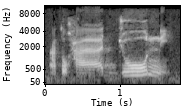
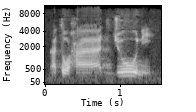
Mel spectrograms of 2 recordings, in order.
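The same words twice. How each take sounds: First: The n sound is held long, doubled. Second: The n sound is short, single. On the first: One n is merged into the other. "membaca dengan mentasdid nunnya" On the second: One of the two n's is dropped. "dengan tanpa tasdid dalam rangka takhfif"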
